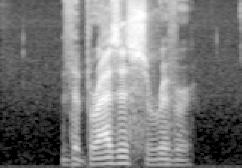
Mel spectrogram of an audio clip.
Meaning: A river that flows through Texas, United States, into the Gulf of Mexico
- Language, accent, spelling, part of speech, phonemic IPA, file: English, US, Brazos, proper noun, /ˈbɹæzəs/, Brazos River Pronunciation.oga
